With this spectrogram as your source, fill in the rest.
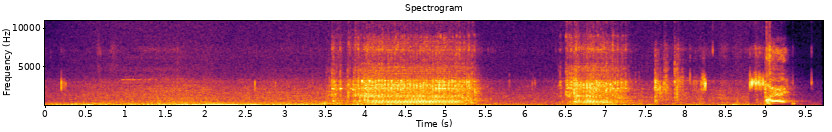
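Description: A sewing machine stitches a fabric neckline in two loud rattling bursts of rapid stitching, separated by quieter handling of the cloth and ending with a short clatter.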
